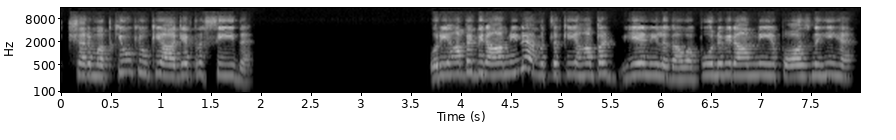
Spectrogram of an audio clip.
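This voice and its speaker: A woman's voice: high-pitched, fairly bright tone, smooth. A woman teaching an online class, spelling out syllables one by one and chanting verse lines for students to repeat. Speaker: scripture recitation teacher.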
